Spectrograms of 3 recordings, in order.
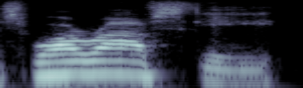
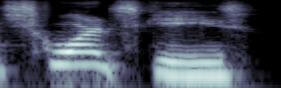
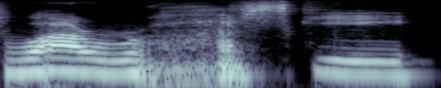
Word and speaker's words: Swarovski: or swarovski i'm sorry swarovski is the correct way of saying it's not schwarzkies it's what it looks like it's swarovski crystals and that is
